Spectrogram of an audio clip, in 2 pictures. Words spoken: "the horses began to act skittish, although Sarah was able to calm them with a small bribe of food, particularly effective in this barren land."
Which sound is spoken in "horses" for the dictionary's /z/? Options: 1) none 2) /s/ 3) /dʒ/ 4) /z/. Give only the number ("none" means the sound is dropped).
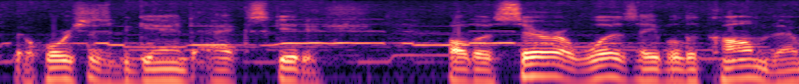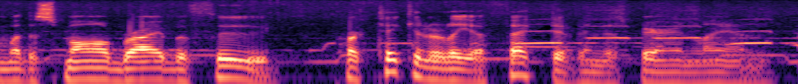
4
